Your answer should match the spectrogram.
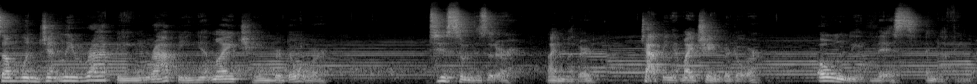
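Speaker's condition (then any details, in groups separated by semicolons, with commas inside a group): No condition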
